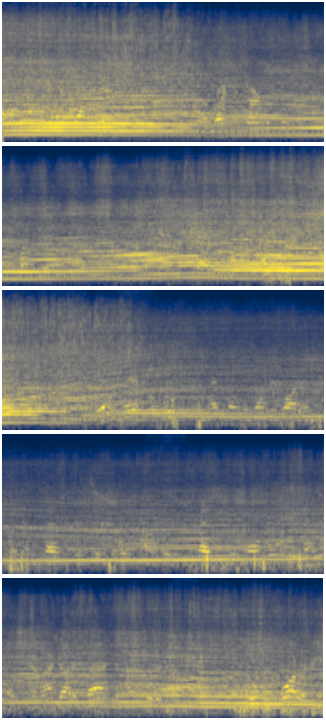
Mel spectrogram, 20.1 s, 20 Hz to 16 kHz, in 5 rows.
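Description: A radio-controlled P-51 Mustang model's O.S. 95 engine and propeller, flying overhead as a steady pitched drone. Its pitch rises and falls as the plane passes and changes speed, then settles lower about nine seconds in.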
